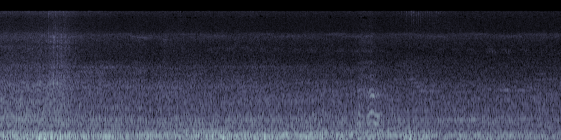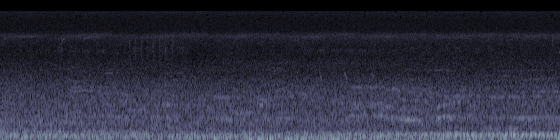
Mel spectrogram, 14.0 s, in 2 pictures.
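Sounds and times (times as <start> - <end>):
faint train rumble: 0.0 - 14.0
faint bird chirps: 4.4 - 9.4.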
